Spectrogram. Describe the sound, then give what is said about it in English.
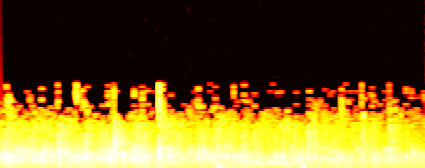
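Steady applause from a church audience welcoming a pastor to the pulpit at a Sunday service: a dense, continuous wash of clapping at an even level from start to finish, with no voices standing out above it. “Would you put your hands together and welcome Pastor Elias Martinez.”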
